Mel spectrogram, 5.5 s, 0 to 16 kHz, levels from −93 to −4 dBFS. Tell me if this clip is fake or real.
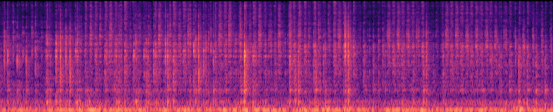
fake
